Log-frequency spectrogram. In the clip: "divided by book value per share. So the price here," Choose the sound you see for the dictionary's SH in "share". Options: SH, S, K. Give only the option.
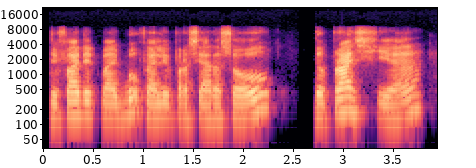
S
